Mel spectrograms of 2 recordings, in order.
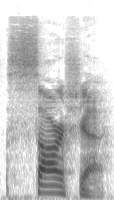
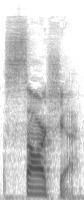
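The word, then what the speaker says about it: Saoirse: yeah I feel embarrassed I was pronouncing her name wrong throughout this entire video so I just want to apologize it's Sasha it's Irish Sasha hope you enjoyed the rest of the video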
